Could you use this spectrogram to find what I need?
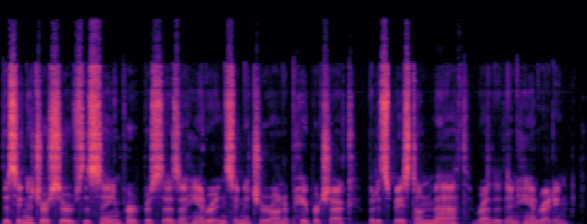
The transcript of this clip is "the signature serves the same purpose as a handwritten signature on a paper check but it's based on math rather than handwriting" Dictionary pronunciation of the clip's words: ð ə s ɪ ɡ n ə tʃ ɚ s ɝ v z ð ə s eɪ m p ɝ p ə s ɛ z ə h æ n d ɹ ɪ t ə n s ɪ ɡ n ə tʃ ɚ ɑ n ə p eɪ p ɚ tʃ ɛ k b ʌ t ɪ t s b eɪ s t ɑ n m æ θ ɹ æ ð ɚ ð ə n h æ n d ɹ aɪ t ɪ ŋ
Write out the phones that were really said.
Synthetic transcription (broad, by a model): ð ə s ɪ ɡ n ə tʃ ɚ s ɝ v z ð ə s eɪ m p ɝ p ə s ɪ z ə h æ n d ɹ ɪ t n s ɪ ɡ n ə tʃ ɚ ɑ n ə p eɪ p ɚ tʃ ɛ k b ʌ t ɪ t s b eɪ s t n m æ θ ɹ æ ð ɚ ð ə n h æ n d ɹ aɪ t ɪ ŋ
